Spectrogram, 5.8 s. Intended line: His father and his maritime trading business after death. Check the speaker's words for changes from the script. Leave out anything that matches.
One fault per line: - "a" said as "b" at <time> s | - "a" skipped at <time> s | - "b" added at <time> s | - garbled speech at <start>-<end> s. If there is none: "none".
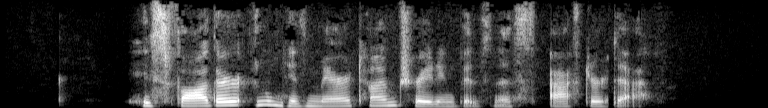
none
